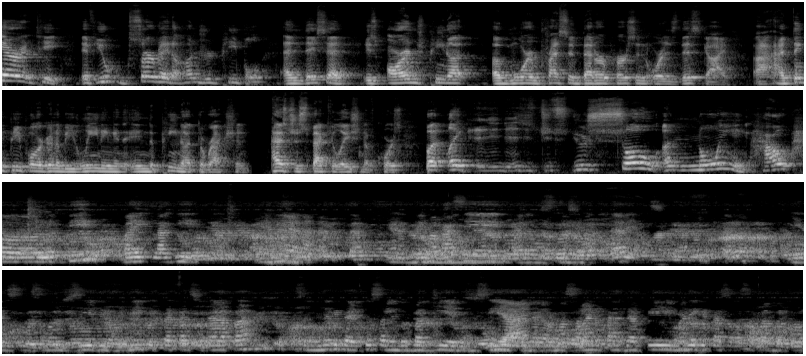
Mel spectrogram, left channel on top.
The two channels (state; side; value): different; both; correlation 0.00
